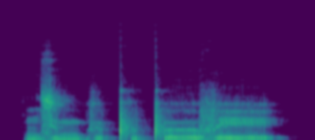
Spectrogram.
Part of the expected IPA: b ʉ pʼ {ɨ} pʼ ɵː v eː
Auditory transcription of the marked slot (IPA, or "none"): ɨ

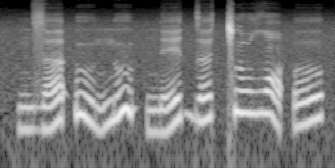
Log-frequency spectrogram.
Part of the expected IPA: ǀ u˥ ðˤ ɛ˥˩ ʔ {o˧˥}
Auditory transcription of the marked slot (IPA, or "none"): o˧˥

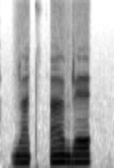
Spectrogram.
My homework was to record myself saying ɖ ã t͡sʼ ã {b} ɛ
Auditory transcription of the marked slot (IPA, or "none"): ɖ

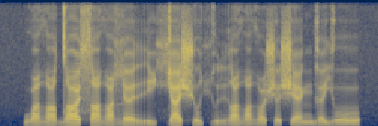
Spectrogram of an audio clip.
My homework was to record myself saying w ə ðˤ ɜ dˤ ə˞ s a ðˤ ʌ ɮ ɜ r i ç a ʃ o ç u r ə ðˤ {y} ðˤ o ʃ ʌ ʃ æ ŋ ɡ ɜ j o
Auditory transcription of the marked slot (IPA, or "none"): e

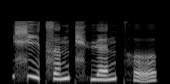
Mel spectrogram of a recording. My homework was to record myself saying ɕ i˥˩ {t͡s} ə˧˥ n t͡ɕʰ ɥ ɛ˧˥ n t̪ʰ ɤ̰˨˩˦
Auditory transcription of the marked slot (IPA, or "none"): t͡s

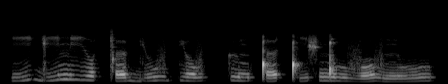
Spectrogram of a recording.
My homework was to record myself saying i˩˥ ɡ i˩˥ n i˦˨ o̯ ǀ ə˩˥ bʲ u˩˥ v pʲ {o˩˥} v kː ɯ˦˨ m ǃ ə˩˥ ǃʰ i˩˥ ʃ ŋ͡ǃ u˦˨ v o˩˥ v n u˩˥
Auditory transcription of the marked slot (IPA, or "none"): o˦˨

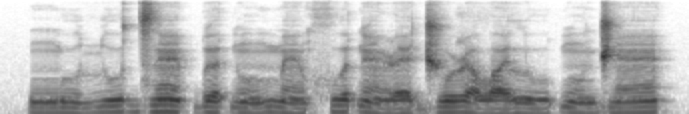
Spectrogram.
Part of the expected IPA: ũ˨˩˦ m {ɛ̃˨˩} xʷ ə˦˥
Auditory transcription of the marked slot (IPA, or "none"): ɛ̃˨˩˦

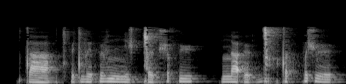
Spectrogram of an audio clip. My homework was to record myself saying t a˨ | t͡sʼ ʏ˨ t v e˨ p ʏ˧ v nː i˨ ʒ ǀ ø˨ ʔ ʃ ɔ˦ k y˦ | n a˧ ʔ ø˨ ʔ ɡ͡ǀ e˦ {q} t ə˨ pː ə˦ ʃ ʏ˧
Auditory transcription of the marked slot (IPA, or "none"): q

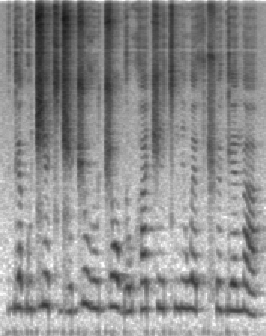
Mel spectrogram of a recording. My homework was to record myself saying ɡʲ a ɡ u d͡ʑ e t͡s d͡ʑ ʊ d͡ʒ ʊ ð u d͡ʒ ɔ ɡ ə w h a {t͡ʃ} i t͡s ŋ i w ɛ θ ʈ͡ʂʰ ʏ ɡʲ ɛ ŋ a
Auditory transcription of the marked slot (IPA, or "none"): t͡ʃ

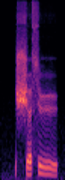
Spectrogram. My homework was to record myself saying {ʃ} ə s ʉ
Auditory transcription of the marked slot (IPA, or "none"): ʃ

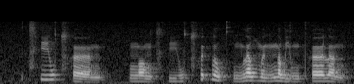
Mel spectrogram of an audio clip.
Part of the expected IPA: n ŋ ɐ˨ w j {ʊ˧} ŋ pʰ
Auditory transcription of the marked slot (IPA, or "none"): ʊ˨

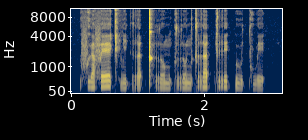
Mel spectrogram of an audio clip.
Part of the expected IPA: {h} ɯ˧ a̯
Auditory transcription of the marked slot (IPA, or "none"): f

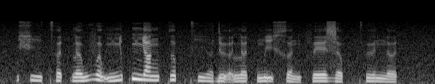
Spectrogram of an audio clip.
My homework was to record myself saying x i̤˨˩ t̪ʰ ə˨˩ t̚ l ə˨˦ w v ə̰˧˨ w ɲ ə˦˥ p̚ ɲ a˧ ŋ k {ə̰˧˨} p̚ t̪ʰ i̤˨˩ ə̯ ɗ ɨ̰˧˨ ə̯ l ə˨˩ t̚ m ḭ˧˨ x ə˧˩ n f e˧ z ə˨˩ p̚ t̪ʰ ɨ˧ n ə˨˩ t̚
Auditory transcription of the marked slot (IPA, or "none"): ə˦˥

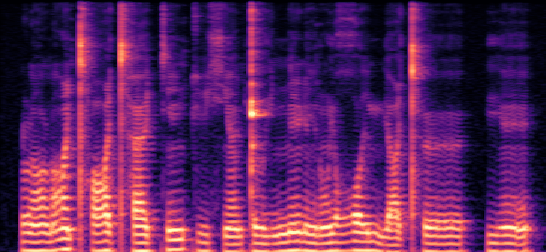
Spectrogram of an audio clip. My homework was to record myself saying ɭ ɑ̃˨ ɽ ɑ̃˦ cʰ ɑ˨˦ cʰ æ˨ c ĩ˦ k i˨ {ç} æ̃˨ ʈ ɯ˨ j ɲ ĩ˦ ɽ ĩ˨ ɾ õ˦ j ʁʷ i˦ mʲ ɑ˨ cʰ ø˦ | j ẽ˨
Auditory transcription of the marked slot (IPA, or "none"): ç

